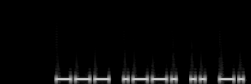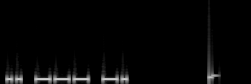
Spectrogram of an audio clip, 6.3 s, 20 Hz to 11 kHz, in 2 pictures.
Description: Morse code, heard as a keyed tone, about 20 wpm, 700 Hz. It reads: OPINION
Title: Sentences from Top 1200 Words - New Word Drill - 20wpm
